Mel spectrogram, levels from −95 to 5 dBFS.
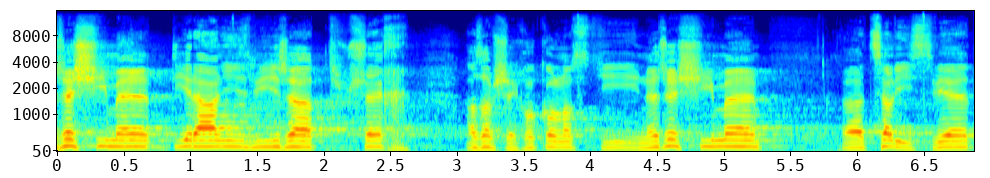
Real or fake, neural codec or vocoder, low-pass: real; none; 14.4 kHz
